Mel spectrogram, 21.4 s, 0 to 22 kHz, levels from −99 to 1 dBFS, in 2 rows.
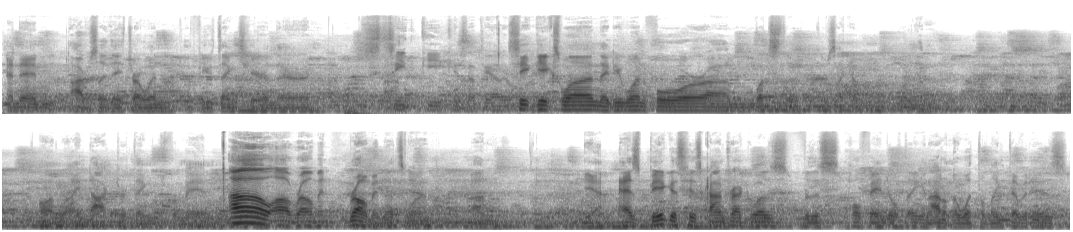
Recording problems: chatter from many people; loud; throughout; 8 dB below the speech

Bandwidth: 14 kHz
